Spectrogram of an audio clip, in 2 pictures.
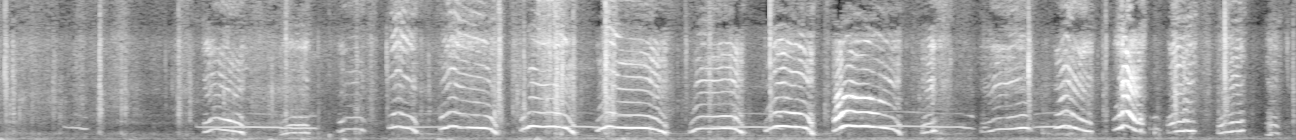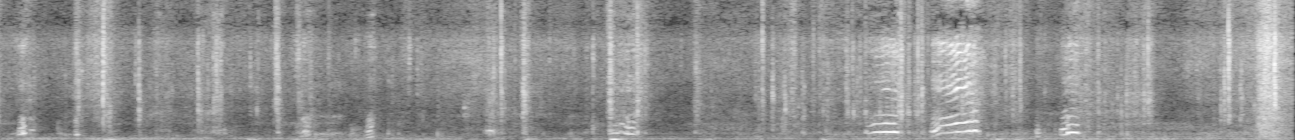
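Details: Puppies, two of a group of seven, escaping their play area: a fast run of arched, high whining yelps for about seven seconds, then quieter clatter and scuffling with a few more yips later.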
